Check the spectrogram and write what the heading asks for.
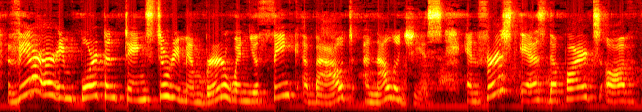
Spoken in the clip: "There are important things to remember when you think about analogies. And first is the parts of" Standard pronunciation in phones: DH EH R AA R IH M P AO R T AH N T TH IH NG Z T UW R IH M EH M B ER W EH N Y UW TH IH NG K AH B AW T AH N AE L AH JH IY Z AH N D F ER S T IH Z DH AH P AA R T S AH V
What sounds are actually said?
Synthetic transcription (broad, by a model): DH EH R AA R IH M P AO R T AH N T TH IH NG S T UW R IH M EH M B ER W EH N Y UW TH IH NG K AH B AW T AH N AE L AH JH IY S AH N D F ER S T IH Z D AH P AA R T S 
